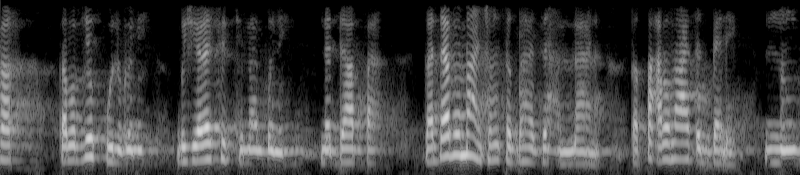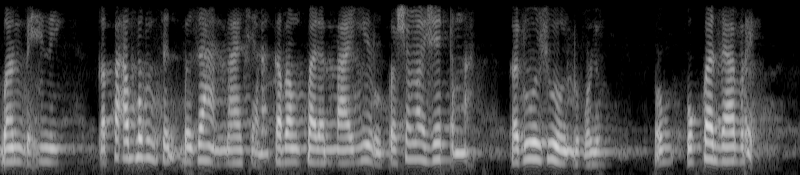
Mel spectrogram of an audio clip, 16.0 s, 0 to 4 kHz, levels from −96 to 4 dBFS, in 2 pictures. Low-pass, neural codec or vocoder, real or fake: 3.6 kHz; codec, 16 kHz, 2 kbps, FreqCodec, larger model; fake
